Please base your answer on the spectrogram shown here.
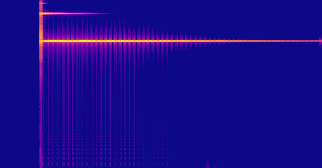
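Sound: meditation bell ringing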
